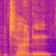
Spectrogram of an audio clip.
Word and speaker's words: Turton: We are now joined with Stuart, and in my American accent, I am trying to not butcher the last name, Turton. How to do, Stuart? Is that better? – That's amazing.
